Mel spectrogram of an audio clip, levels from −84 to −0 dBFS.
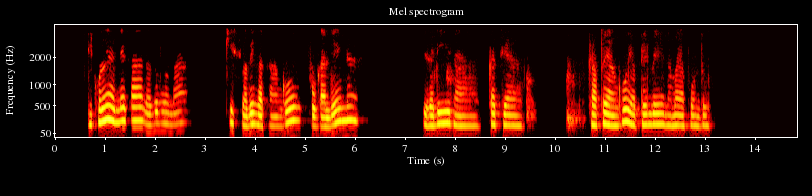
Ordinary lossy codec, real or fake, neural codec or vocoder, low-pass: MP3, 32 kbps; real; none; 3.6 kHz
